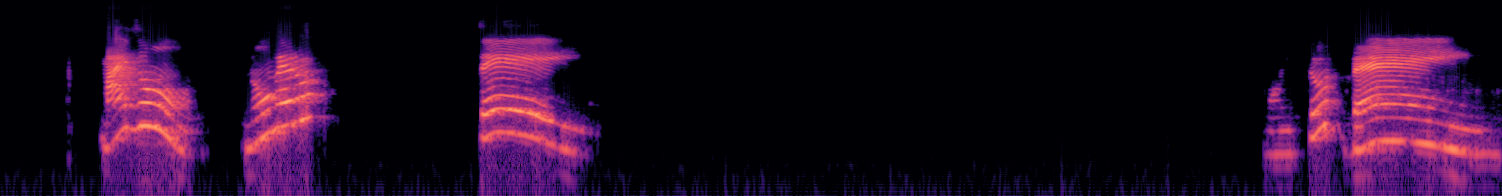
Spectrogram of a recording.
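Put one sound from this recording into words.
A young woman speaks slowly and clearly through a microphone, in short phrases with pauses.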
